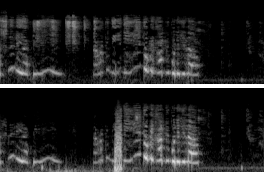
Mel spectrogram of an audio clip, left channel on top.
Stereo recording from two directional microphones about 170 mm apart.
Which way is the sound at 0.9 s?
10° left (ahead or behind).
